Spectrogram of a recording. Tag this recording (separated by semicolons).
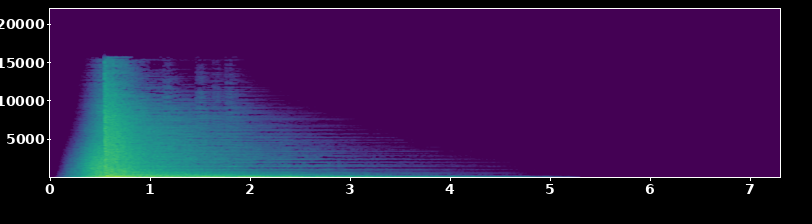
bass; boom; cinematic; deep; effect; epic; explosion; game; gameplay; hit; impact; implosion; indent; industrial; logo; metal; movement; reveal; riser; sound; stinger; sub; sweep; tension; thud; trailer; transition; video; whoosh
